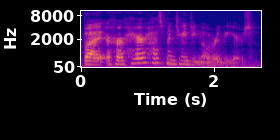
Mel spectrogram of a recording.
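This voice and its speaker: A woman's voice: medium pitch, moderate pace, fairly bright tone. A young woman in casual vlog chat at home, rambling and correcting herself with apologetic asides. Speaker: vlogger.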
